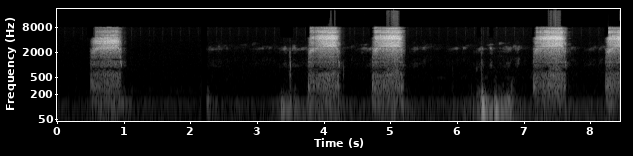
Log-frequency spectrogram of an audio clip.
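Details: Barn owlets in a nest box in the small hours of 27 March 2024, sharing a vole; five rasping screech-hisses, with low scuffling and faint thin notes between them.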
